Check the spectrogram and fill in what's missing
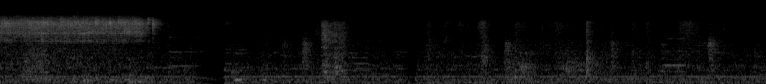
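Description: A kitchen tap runs as dough is rinsed off hands while making pasta ravioli, a steady hiss of water that stops abruptly after about two seconds, followed by faint clatter and quiet handling.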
